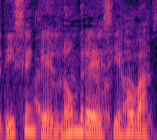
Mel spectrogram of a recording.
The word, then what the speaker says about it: Jehová: Y hasta hoy he encontrado 16 rabinos que dicen que el nombre es Jehová.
